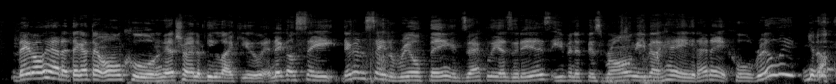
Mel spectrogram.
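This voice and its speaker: An American woman with a medium pitch talks at a very fast pace in an animated tone over noticeable background noise. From US North. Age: 40s. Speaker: podcast host. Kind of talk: casual discussion.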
